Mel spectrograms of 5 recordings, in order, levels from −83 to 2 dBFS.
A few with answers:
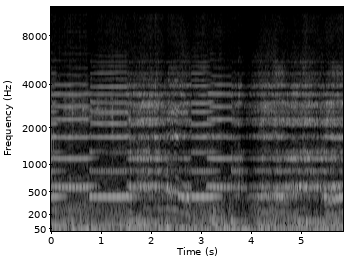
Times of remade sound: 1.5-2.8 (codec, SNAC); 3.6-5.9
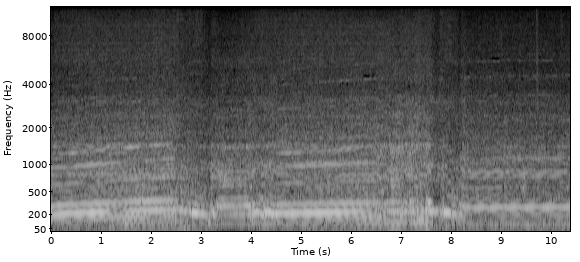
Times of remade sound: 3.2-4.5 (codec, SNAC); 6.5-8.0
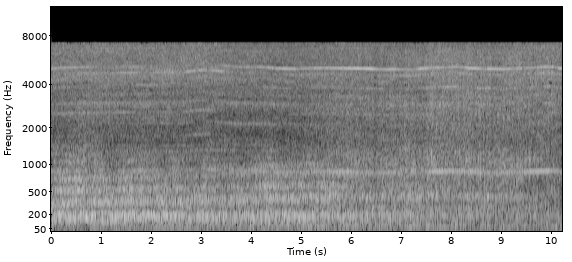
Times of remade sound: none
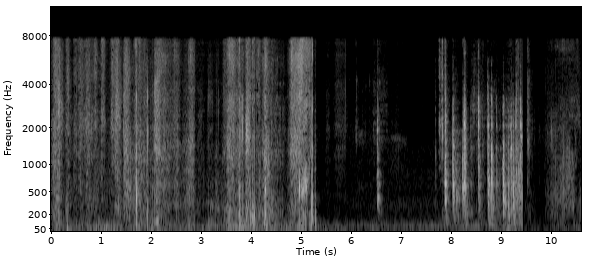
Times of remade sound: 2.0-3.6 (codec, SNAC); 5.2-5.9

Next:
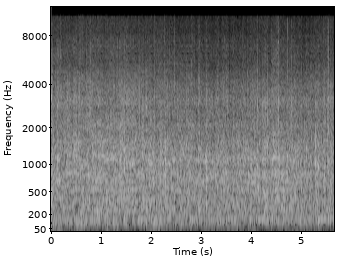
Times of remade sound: 0.0-3.3 (codec, SNAC); 4.0-4.6; 5.2-5.7

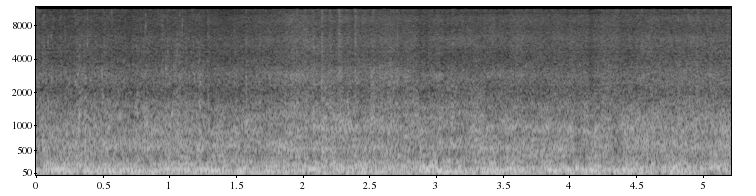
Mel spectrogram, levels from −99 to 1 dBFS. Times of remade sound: 1.3-4.4 (codec, SNAC)

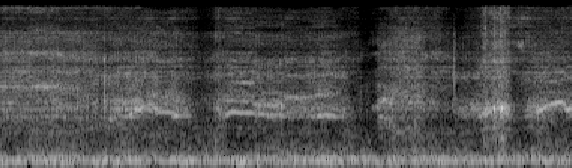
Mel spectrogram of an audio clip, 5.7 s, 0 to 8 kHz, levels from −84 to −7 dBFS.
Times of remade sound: 0.0-5.7 (codec, SNAC)

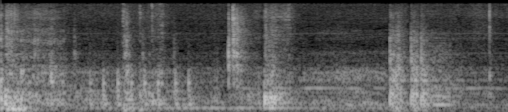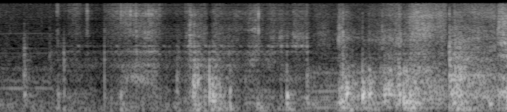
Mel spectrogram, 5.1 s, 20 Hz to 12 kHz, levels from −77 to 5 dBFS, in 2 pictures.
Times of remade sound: 2.8-4.1 (codec, SNAC)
